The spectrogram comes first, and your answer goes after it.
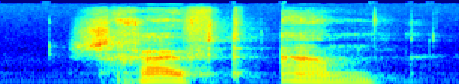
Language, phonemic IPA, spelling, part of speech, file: Dutch, /ˈsxœyft ˈan/, schuift aan, verb, Nl-schuift aan.ogg
- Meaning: inflection of aanschuiven: 1. second/third-person singular present indicative 2. plural imperative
